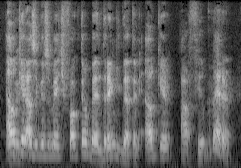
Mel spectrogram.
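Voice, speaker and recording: A man's voice: fairly high pitch, fairly quick. Een man met een Nederlands die in een ontspannen gesprek geanimeerd verhalen vertelt, met Engelse straattaal en klanknabootsingen ertussen. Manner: animated, slangy, mixes in English phrases and sound effects. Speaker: podcast co-host. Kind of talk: casual storytelling chat.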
